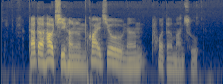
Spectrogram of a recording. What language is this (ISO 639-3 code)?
zho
